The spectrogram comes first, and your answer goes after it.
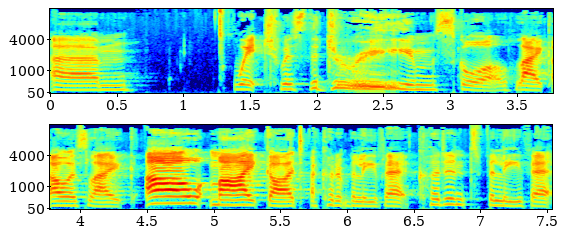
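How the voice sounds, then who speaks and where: In a West Midlands accent, a woman speaks very slowly at medium pitch with a bright, sharp tone. The recording is very clean, with a silent background. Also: lively intonation. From English Midlands (Rugeley, Staffordshire). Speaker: singer and dancer. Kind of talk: casual interview chat.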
